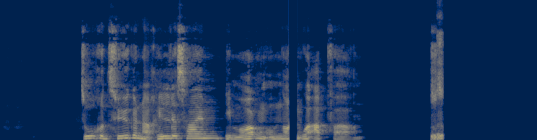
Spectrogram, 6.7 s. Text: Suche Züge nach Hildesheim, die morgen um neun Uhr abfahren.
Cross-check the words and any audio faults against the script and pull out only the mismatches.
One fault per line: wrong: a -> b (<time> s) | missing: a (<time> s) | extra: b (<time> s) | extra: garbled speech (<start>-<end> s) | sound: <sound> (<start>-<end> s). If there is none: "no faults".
sound: dropout (3.6-3.7 s)
sound: laugh (5.4-5.5 s)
